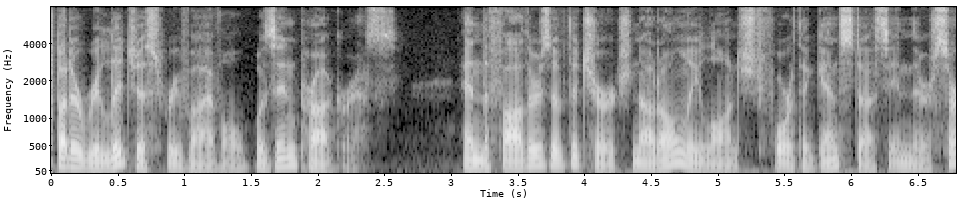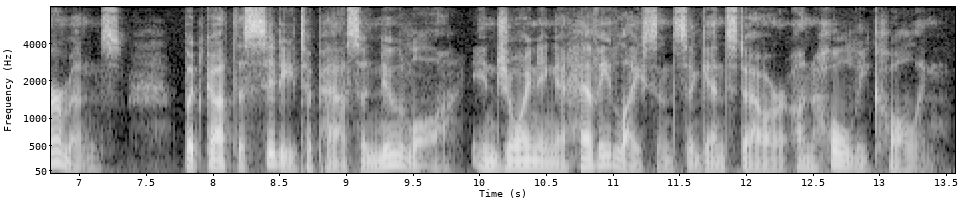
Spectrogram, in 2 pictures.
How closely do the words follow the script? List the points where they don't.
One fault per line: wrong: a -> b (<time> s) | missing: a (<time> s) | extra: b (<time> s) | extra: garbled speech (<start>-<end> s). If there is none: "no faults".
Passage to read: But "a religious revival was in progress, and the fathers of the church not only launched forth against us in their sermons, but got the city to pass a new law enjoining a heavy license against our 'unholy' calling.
no faults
